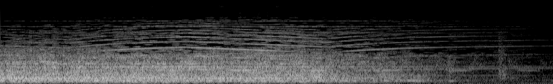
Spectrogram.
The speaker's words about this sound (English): Listen to all those damned alarms!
